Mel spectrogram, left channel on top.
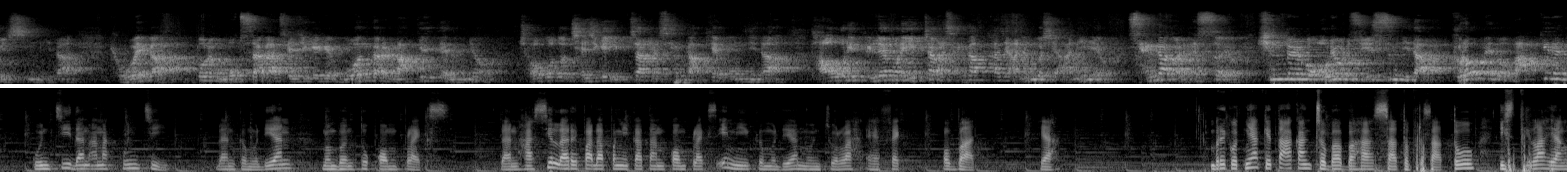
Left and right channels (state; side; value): different; both; correlation 0.00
